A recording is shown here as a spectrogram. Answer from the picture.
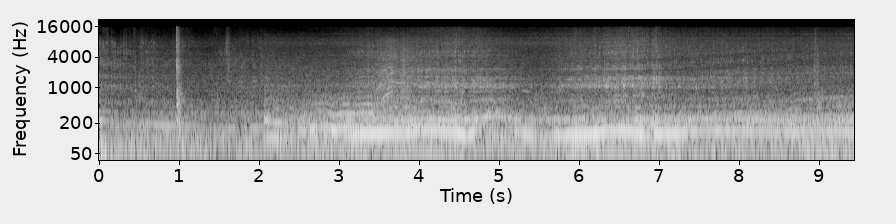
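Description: Sports car engine running at low revs, its pitch dipping and rising gently, getting louder about two seconds in. A sharp knock about a second in.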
